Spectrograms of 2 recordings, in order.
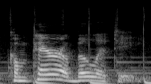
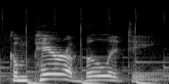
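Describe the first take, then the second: No difference in how they are said.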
